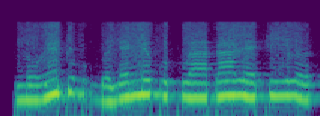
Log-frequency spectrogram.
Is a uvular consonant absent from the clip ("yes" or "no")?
yes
